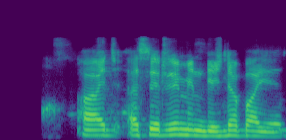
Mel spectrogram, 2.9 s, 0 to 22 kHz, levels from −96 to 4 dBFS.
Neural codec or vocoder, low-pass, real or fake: codec, 16 kHz, 4 kbps, X-Codec, HuBERT features, trained on general audio; 7.2 kHz; fake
